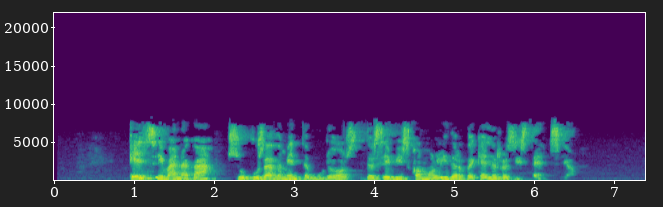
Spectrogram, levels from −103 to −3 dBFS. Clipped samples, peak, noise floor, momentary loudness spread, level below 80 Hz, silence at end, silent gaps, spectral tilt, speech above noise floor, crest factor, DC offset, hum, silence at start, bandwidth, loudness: under 0.1%; -2 dBFS; -71 dBFS; 9 LU; -60 dBFS; 0.9 s; none; -4 dB/octave; 54 dB; 16 dB; under 0.1%; none; 0.95 s; 8 kHz; -17 LUFS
